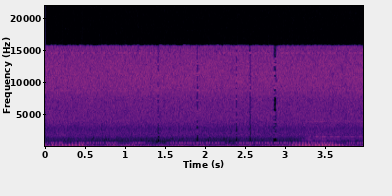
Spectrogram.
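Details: A domestic cat purring close up, a steady low rumbling buzz swelling in two stronger bursts, with faint whispering and some outside noise in the background.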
